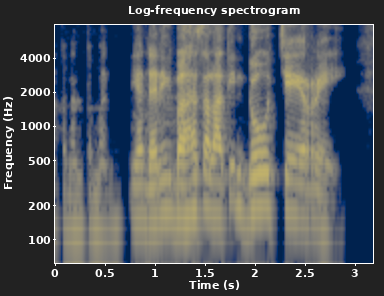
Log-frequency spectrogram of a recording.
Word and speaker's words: docere: dari bahasa Latin docere ee pelafalan eh Latin itu letterl seperti tertulis ya.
